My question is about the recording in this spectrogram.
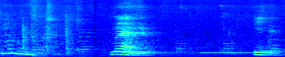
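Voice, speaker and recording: A man's voice: fairly high pitch, big pitch swings, extremely slow, warm tone, far from the mic. A young man in a casual chat, slangy and saying mano a lot. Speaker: pranked boyfriend. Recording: echoey room, off-mic, faint music.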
